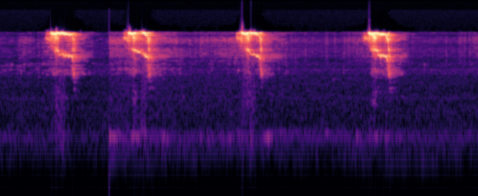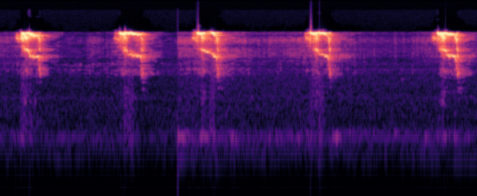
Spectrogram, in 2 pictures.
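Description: Flying squirrel calling: a series of high, thin chirps, each falling in pitch, about nine of them spaced a second or so apart.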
